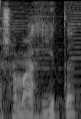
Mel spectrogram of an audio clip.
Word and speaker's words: chamarrita: E desde a da, da chegada da chamarrita, né, uh, pronunciada desse jeito, né, como eu estou dizendo, chamarrita, como se fosse com CHA e não como CHI,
